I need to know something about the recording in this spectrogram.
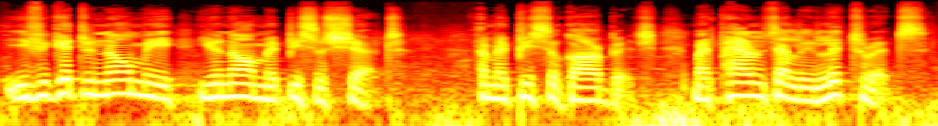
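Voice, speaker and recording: A man's voice: a little high, normal speed. An older man from Argentina with a thick Argentine Spanish accent, telling his life story to an audience in a humorous, self-mocking way. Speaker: recovery meeting speaker.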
